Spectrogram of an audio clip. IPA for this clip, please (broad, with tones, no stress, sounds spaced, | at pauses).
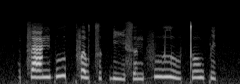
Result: t͡s aː˧ ŋ p uː˥ t̚ f ɐ˧ w t͡s ʊ˨ k̚ l iː˨˩ s ɵ˨˧ n f uː˥ l uː˨ t̪ o˥ w p ɪ˨˥ k̚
